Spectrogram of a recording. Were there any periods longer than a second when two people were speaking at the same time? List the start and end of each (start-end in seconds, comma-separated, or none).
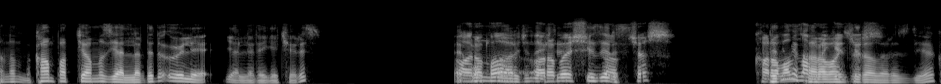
4.5-6.4, 7.6-8.9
